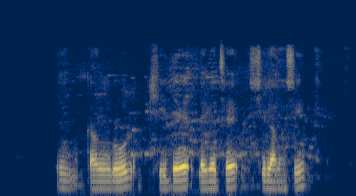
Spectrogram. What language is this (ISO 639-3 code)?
ben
